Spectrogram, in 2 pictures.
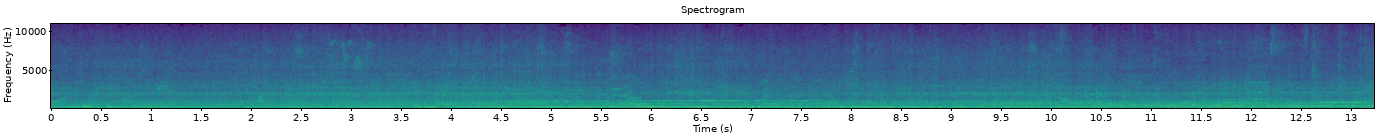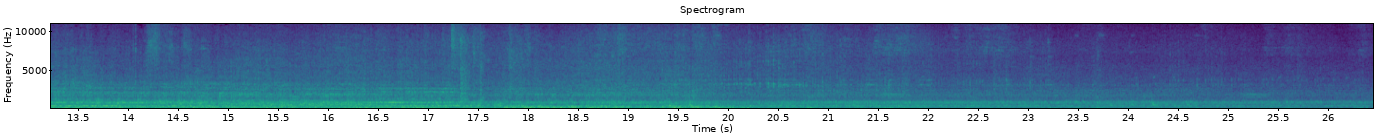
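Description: Electric multiple-unit suburban train running past along a station platform, wheels clattering on the rails with sustained squealing tones over the top. The sound eases off about twenty seconds in.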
